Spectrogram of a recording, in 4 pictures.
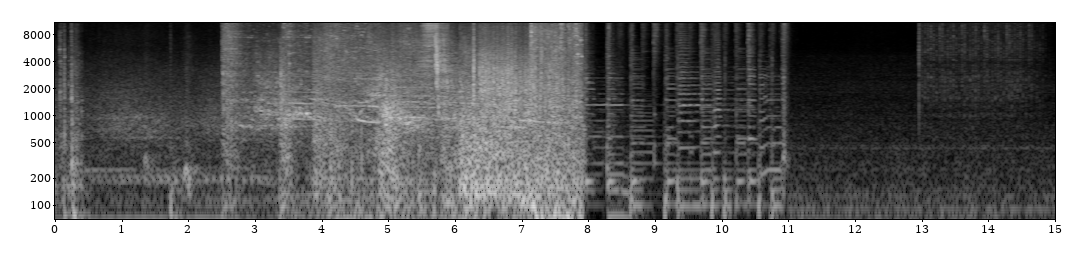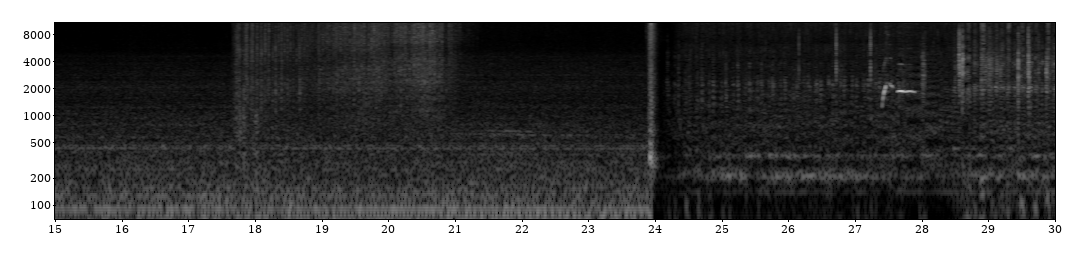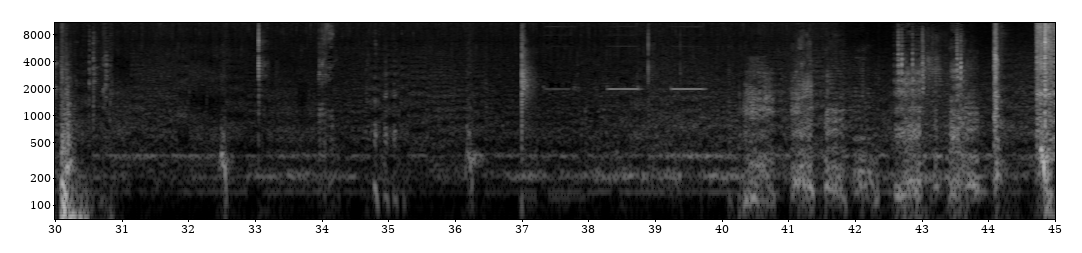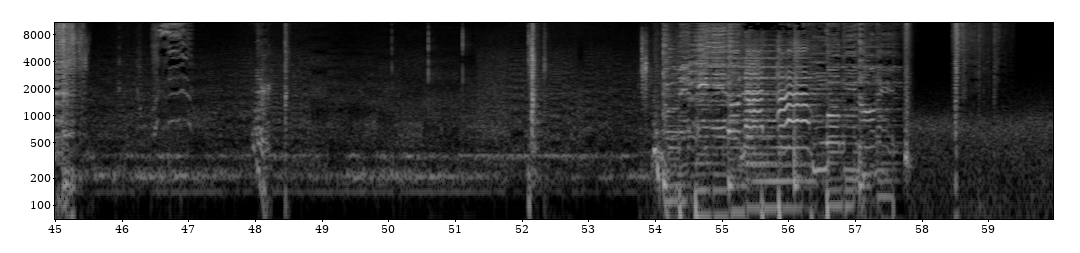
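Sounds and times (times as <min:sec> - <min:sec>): car cabin road rumble: 0:00.0 - 0:04.6, 0:10.9 - 0:31.2
low hum: 0:00.0 - 0:08.0, 0:09.4 - 0:59.9
wind hiss: 0:56.2 - 0:59.9.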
